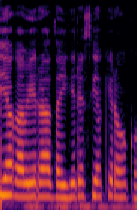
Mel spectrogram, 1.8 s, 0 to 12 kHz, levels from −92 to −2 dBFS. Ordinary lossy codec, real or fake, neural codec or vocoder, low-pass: none; fake; vocoder, 44.1 kHz, 128 mel bands every 256 samples, BigVGAN v2; 10.8 kHz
